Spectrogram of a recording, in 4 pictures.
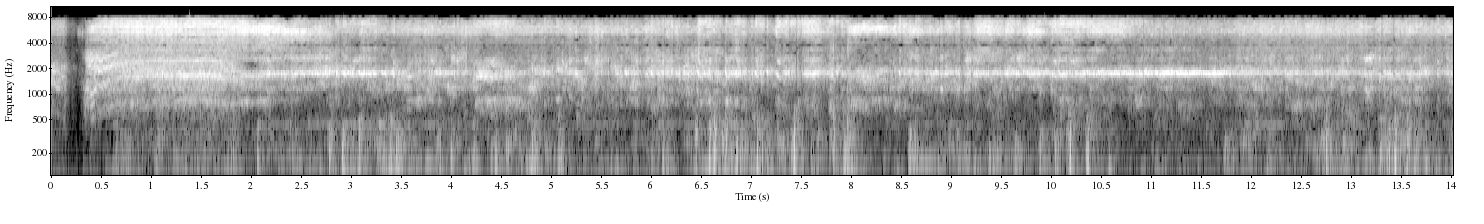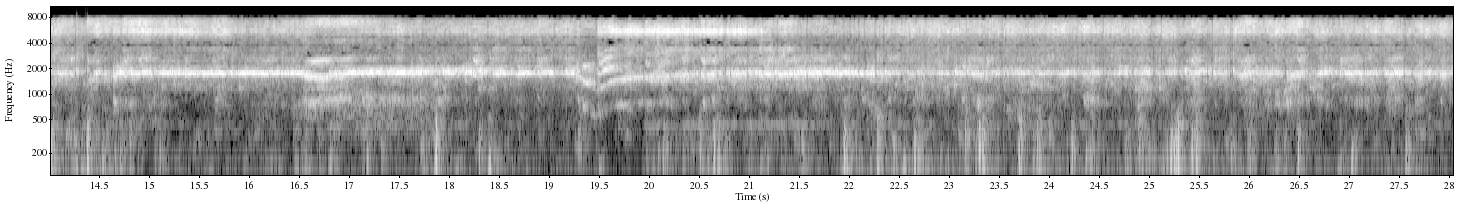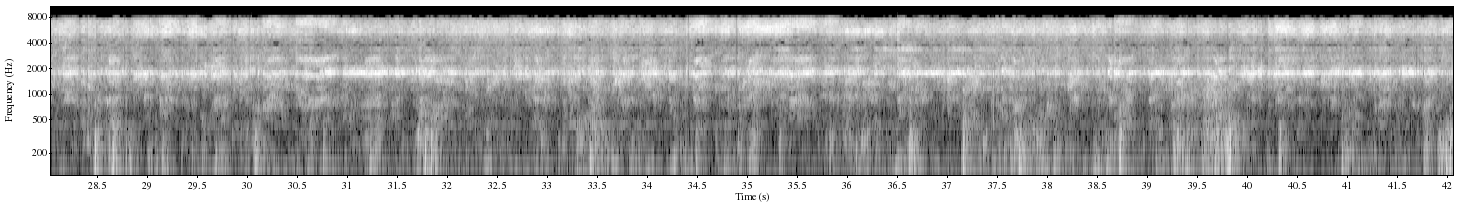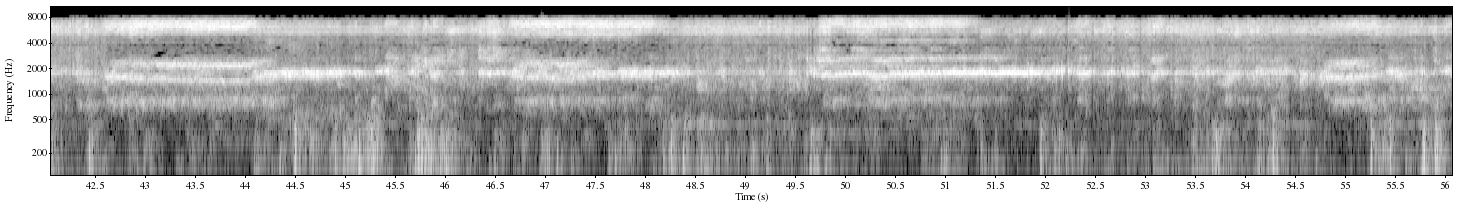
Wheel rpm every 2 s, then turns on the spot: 150, 230, 230, 230, 230, 230, 230, 240, 230, 230, 220, 230, 230, 230, 230, 230, 230, 230, 230, 230, 230, 230, 220, 230, 230, 230, 230, 230.
none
